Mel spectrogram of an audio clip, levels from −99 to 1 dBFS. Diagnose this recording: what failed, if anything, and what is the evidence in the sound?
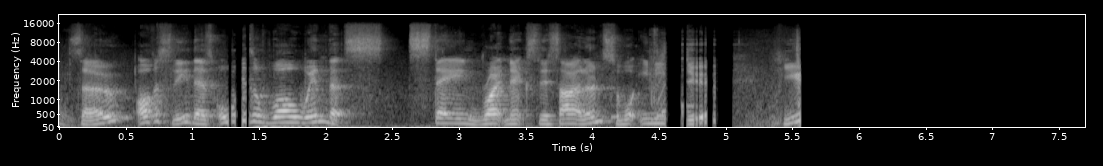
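Two stretches break up into short holes: 1.26 to 1.43 s, where about 107 ms goes missing in pieces over 160 ms (longest hole 53 ms), and 4.54 to 5.06 s, with about 373 ms lost across 507 ms (longest 133 ms). Each time the sound picks up further along, as if it kept playing underneath. That's a Bluetooth dropout at the wireless playback link: packets likely arrived late and got discarded, leaving gaps until good ones returned.

Then at 5.56 s everything cuts to silence and stays there to the end, with no room tone at all. That's an audio dropout to silence, and it sits upstream at the capture or input stage rather than in playback. The input was likely lost, through a dropped device, a failed link or a stray mute, while the recorder kept writing silence. Whatever happened after that point isn't in the file.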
